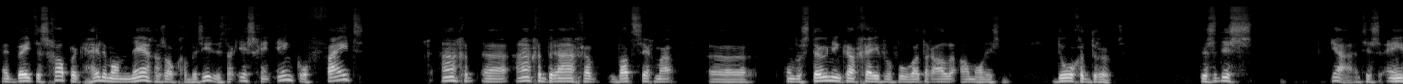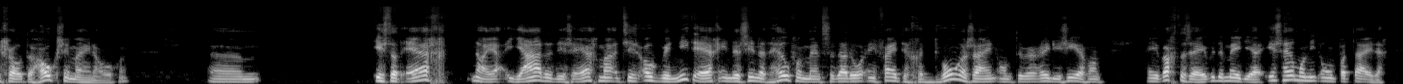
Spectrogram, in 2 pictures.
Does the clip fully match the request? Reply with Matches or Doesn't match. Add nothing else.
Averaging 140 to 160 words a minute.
Doesn't match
